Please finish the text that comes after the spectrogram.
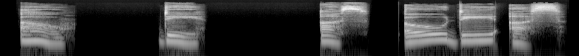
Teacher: Stress O and keep D light.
